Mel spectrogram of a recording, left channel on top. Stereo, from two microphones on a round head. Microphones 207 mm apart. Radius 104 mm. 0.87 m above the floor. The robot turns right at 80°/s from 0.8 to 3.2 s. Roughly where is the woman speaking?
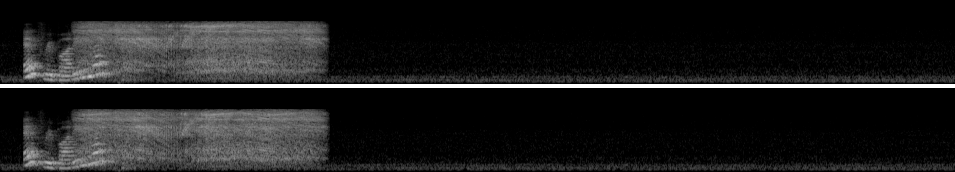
Behind.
